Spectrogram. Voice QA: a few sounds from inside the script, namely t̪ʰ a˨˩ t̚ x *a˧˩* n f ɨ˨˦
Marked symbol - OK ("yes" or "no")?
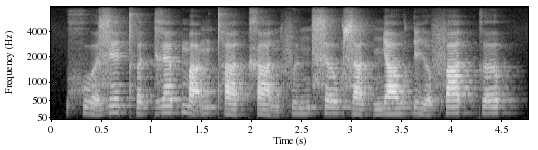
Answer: yes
